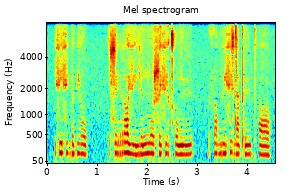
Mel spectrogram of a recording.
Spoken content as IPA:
fʲ a fʲ ʊ b o pʲ o | s ʏ r ɔ vʲ ʊ j ʏ ɲ o ɬ ʊ fʲ ɔ kʰ o ŋ ʉ | θ ɔ b ʉ fʲ o d a pʼ ʉ pʰ ɔ

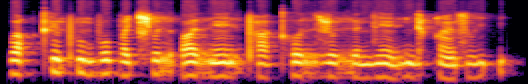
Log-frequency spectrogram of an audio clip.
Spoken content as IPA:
o q kʰ ẽ pʰ ũ b o b ɑ t͡ɕʰ u r ʔ ɒ ɐ̯ r ẽ r pʰ ɑ kʰ o r ɮ u r ɵ n z ẽ r ŋ ɡ i q ẽ sʷ i ʔ

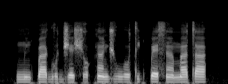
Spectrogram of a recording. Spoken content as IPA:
m ĩ˨ k͡p a˨˦ ɡ o˦˨ d͡ʒ ɛ˨ ʃ ɔ˨˦ k ã˦ d͡ʒ u˦˨ w o˧ t i˦ k͡p ɛ˦˨ s ã˧ m a˦ t a˦

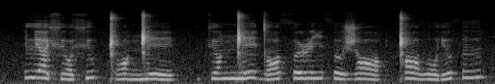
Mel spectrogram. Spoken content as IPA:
lʲ a˦˨ xʲ ɔ˨˩ xʲ u˦˥ ɡ͡ǁ ɒ˦˨ ŋ͡ǁ e˦˨ | kʲ ɒ˦˥ ŋ͡ǁ e˧˥˧ d ɒ˨˥ θ ɵ˦˥ ɭ i˦˥ θ ɵ˦˨ ʒ ɒ˦˨ | ǁ ɒ˦˨ ð o˨˩ ɾʲ ɵ˦˥ θ ɨ˦˥

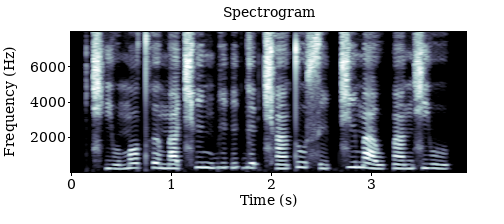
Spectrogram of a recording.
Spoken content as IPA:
t͡ɕʰ j u˨˩ m ɔ˦ t̪ʰ ə˥˧ m a˧ t͡ɕʰ i˦ ŋ b i˦ ʔ i˦ ʔ ɡ e˦ ʔ t͡ɕʰ ã˧ t̪ u˦ s i˨ p̚ t͡ɕ i˦ m a˧ w p ã˦ n ɕ j u˥˧

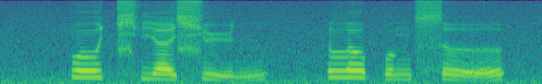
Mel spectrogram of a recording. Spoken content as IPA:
p o˥ ʊ̯ t͡ɕʰ j ɛ˧˥ ɕ y̰˨˩˦ n | l ɤ˥˩ p ʊ˧˥ ŋ s ɹ̩˨˩˦

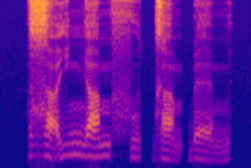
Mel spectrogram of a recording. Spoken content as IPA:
z a̰˧˥ j ɲ a˨˦ m f u˨˩ t̚ ɣ a̰˧˨ m ɓ ɛ˧˩˨ m

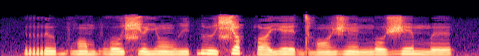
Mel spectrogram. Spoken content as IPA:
r ɯ˨ bʱ ɔ̃˨ bʱ o˨ ɕ ʏ˨ j õ˨ β i˨ ɠ ɯ˦˨ ɕ ɯ˦ qʷ ɘ˨ j e˦˨ dʱ ɔ̃˨˦ ʒ ẽ˦˨ ŋ o˦˨ ʒ e˦ m ɘ˦

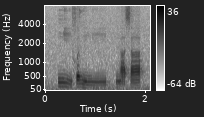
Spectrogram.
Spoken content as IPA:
ɲ iː˦˨ f ə˦ ɣ ĩ˧ ŋ iː˧ | ŋ a˨ s a˧

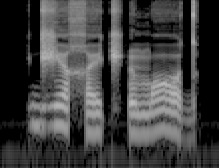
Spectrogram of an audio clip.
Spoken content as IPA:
d͡ʒ ɪ χ ɪ t͡ʃʼ ə̃ m ɔ d

